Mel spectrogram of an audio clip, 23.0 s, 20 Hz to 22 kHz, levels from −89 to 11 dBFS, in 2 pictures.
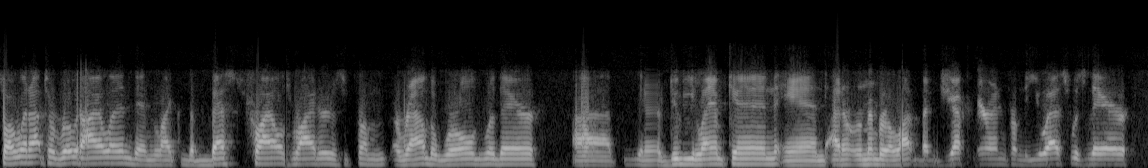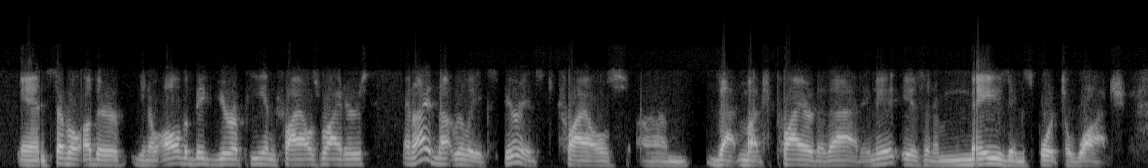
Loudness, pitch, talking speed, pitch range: -25 LUFS, 120 Hz, 185 wpm, 110-125 Hz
